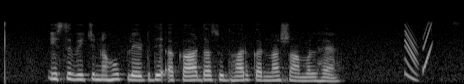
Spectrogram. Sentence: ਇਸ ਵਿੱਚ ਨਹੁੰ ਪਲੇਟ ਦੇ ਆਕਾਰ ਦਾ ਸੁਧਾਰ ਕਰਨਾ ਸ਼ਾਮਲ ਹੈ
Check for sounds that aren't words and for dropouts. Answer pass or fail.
fail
